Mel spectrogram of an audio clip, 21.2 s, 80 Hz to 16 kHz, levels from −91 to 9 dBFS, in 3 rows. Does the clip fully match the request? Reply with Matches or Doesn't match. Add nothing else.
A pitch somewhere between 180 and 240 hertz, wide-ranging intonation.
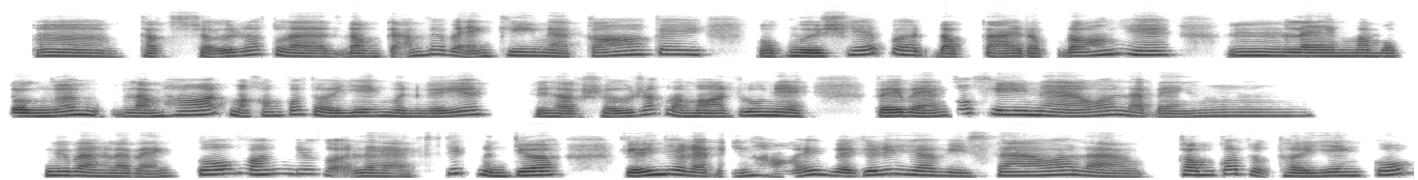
Matches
